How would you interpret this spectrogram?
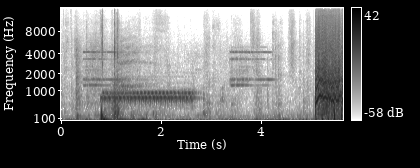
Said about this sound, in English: And this is live, so the phone's ringing.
